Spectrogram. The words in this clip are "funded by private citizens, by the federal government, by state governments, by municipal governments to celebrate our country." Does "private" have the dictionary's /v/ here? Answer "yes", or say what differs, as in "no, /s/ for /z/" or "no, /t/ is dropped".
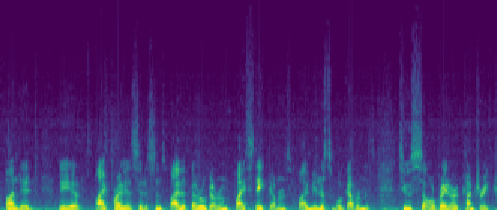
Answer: yes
